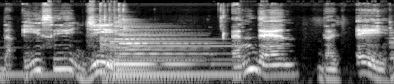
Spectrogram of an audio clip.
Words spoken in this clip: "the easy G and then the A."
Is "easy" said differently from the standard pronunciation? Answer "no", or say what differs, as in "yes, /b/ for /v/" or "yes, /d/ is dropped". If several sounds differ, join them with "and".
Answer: yes, /s/ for /z/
